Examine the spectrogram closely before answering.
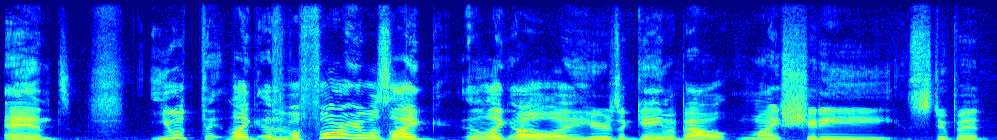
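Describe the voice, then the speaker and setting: Male commentator, bright crisp voice, sarcastic and profane, casual mocking read-along style. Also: high voice, slow, no echo, low-quality recording. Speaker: host.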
